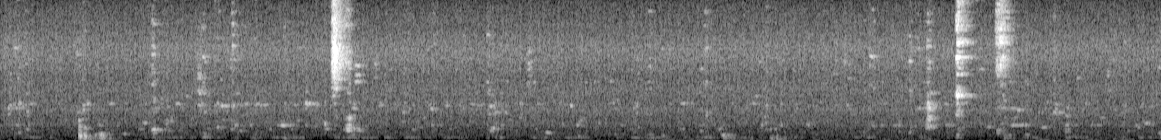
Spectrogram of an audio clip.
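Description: Close, quiet chewing and wet mouth noises of someone eating grilled fish, with a few sharp clicks, the loudest about two seconds in and twice near the end.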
